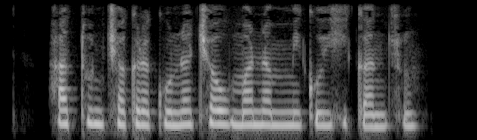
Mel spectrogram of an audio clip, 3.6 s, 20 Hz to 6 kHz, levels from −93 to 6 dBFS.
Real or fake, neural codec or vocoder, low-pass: real; none; 5.4 kHz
